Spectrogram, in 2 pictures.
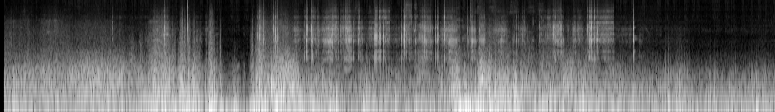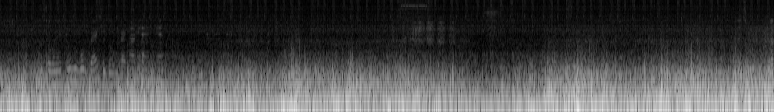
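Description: Wind buffeting an action camera's microphone, a steady low rumble, with indistinct voices. For several seconds in the first part there is loud crackling and rustling, which then stops, leaving the rumble.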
